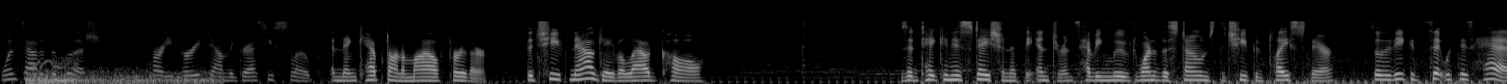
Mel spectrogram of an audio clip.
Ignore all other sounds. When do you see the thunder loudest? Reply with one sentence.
The volume of the thunder peaks at 1 second.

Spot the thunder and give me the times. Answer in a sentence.
You can hear the thunder from 0.2 to 2.2 s.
